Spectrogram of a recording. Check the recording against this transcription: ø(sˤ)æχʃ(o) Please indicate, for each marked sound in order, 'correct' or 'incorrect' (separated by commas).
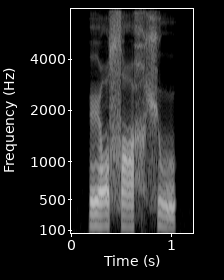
correct, incorrect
